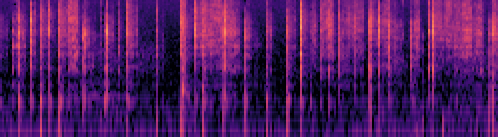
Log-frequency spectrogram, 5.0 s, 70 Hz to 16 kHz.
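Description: Long nails tap and scratch a hollow, pink frosted plastic Lumene toner bottle with liquid inside. The result is a rapid, uneven series of sharp, dry clicks with bright scratchy texture between them. Each tap dies almost instantly, with a faint hollow tone around 460 Hz.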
